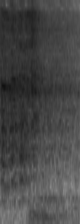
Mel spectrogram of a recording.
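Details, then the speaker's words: Maruti Suzuki Baleno petrol engine after fitting four new spark plugs for misfire, vibration, poor pickup and check light: starts and idles evenly, quiet, no misfire, rpm needle steady; check light still on. "हमारी गाड़ी अभी फिलहाल missing तो नहीं कर रही ठीक है लेकिन हमारा जो आरपीएम का काटा भी स्लो फास्ट होता था व भी बंद हो गया है"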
